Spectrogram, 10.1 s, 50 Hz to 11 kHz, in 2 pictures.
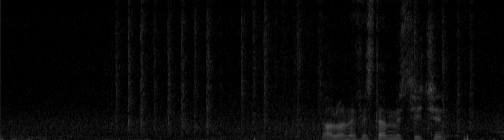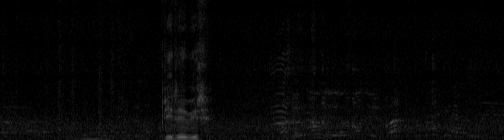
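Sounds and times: wind buffeting microphone: 0.0s - 7.5s.

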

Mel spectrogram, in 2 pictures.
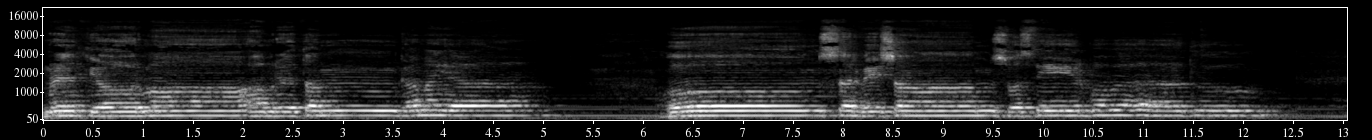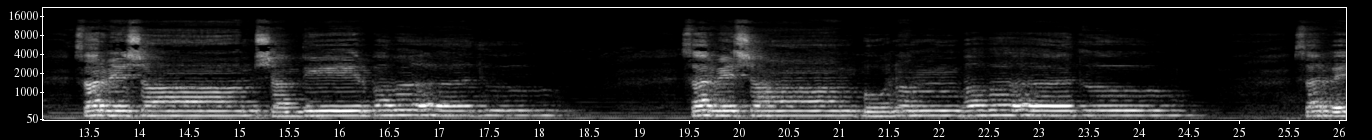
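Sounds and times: man chanting: 19.4s - 24.5s.

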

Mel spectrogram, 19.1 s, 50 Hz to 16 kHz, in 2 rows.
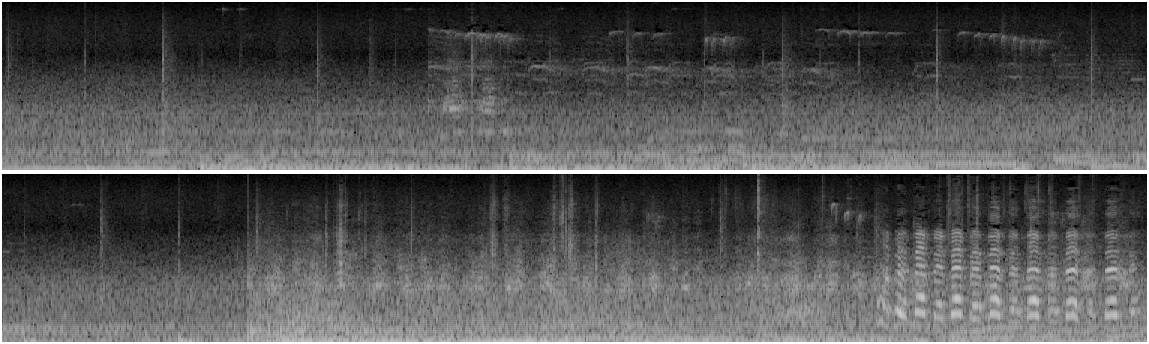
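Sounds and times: background music: 0.0s - 19.0s
ducks quacking: 3.6s - 6.0s, 11.6s - 19.0s.

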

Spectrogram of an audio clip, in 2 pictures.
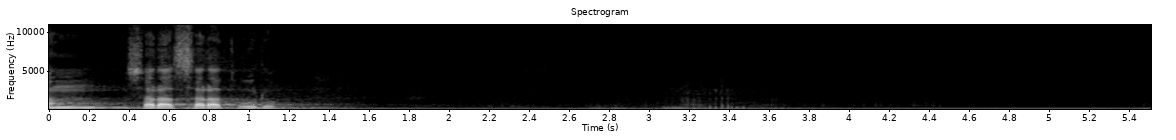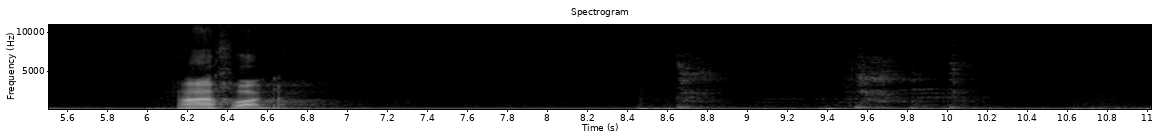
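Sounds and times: low electrical hum: 0.0s - 11.0s
faint murmur of voices: 6.8s - 10.4s.

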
